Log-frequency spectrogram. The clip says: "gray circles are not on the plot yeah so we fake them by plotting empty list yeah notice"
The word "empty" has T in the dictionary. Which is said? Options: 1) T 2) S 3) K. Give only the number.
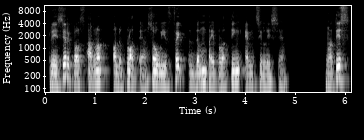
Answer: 2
